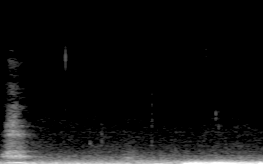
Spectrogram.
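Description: Thunder rumbles through a lightning storm at the beach, a low continuous roll that swells louder near the end, with steady rain-like noise underneath.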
